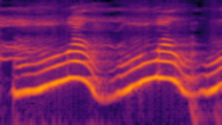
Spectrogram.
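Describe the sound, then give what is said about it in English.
Small dogs yipping and howling together in a continuous, wavering whine that rises and falls in pitch, loud, with no talking. “I hope that was actual little dogs.”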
